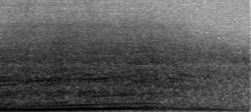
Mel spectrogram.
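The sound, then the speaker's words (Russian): A car's tires screech shrilly as the vehicle tears off, its engine roaring loudly with a steady revving tone holding strong before gradually fading as it pulls away; no voices. “Пронзительно взвизгнув шинами, автомобиль сорвался с места.”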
